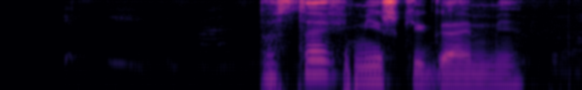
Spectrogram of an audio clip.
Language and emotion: Russian, neutral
